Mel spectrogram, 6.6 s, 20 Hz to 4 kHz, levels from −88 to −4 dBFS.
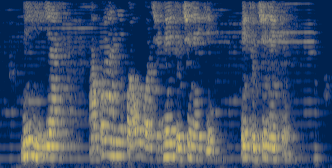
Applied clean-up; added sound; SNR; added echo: classical method WPE with log-MMSE.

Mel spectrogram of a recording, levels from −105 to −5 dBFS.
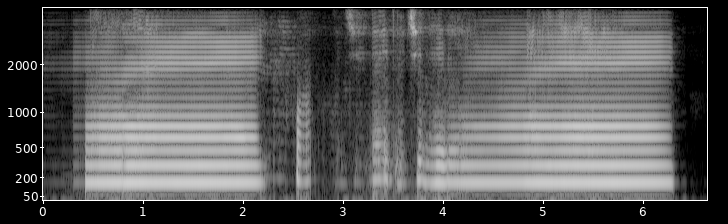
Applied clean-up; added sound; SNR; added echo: neural separator model SepFormer WHAMR!.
